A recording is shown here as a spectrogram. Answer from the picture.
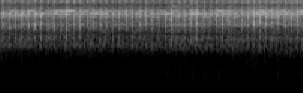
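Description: A steady, high-pitched mechanical rattling noise that carries on without a break, from the tent crew's work outside.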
